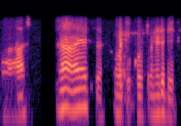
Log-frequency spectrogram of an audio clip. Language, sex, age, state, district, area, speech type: Kannada, male, 18-30, Karnataka, Gadag, rural, conversation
